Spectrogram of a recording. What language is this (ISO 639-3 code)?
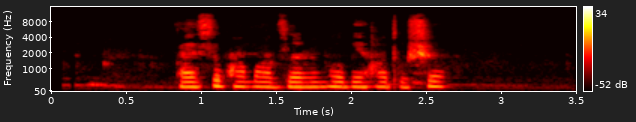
zho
